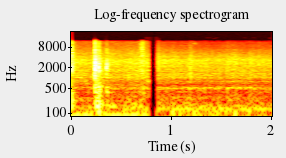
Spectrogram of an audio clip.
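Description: Steady kitchen background noise, a rushing sound with a low hum, under a pot of soup simmering on the stove. There are two short louder sounds at the very start, and a momentary dropout just before the middle.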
